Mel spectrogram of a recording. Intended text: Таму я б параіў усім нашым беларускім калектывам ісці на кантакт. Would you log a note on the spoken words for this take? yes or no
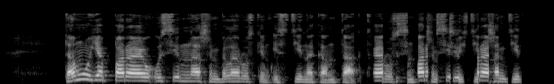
yes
